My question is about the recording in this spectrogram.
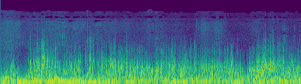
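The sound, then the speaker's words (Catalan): Strong wind roars steadily against the microphone at Ilulissat, a village in Greenland, a dense, rumbling blast with gusty surges throughout and no voices. “Ara al Catalunya Nit ens n'anem molt lluny, perquè així com sentiu, així és com bufa el vent, aquesta hora a Ilulissat.”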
